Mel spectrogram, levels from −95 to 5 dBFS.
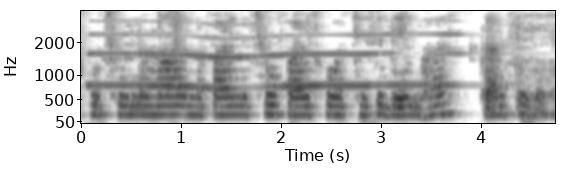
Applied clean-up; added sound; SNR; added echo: classical method WPE with log-MMSE.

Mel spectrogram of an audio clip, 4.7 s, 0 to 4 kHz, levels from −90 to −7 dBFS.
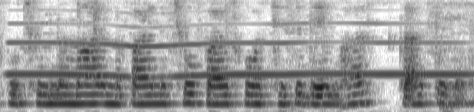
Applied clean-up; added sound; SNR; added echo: none; Wind instrument, woodwind instrument; 8 dB; reverberation time 0.3 s.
